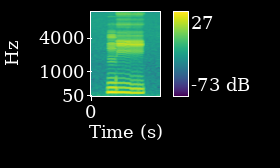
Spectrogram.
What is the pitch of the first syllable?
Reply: low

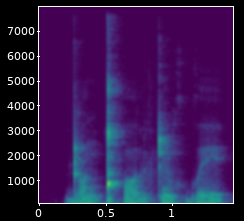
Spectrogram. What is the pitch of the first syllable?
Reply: high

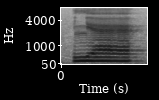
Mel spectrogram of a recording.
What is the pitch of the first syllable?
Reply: low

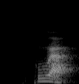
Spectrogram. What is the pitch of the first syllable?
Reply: falling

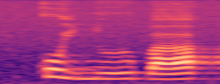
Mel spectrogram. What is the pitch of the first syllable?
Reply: falling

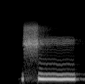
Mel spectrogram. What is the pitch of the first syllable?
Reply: high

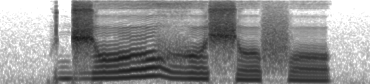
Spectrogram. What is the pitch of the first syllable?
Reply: rising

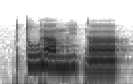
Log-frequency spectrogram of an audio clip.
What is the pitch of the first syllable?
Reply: high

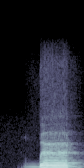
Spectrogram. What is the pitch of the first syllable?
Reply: high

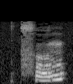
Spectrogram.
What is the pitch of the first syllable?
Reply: rising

